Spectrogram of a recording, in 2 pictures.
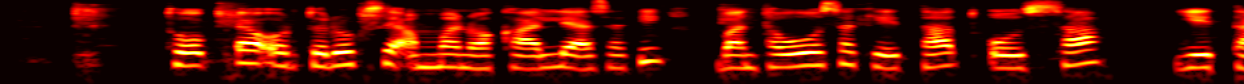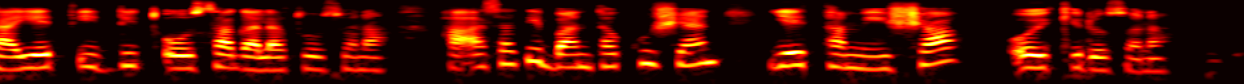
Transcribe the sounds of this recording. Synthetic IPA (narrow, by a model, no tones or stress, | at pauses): t̪o̞ːpʼːɪjaːɔɾt̪ɔd̪ɔksɛɐ̰mːɐnʊwaːkaːlːɛɐsɐt̪ɪbɐnt̪ːɐwo̞ːsɐke̞ːt̪ːaːt̪ʼo̞ːsːaː | jɛt̪ːaːjɛt̪ʼːiːd̪ːɪt̪ʼo̞ːsːaːɡɐlɐt̪oːsɔnɐhɐ̰ʔɐsɐt̪ɪbɐnt̪ːɐkʊʃɪjɐnjɛt̪ːɐmiːʃːaː | ʔɔjkʼːɪd̪ɔsɔnɐ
